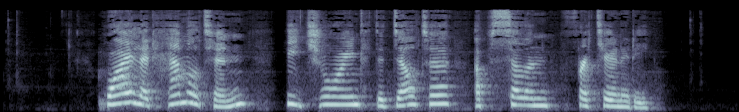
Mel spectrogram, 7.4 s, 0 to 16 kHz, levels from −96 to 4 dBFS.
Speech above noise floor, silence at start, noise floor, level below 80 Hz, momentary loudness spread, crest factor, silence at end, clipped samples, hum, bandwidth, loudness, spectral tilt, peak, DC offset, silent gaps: 52 dB; 1 s; -70 dBFS; -66 dBFS; 11 LU; 18 dB; 0.85 s; under 0.1%; none; 11.5 kHz; -18 LUFS; -3.5 dB/octave; -2 dBFS; under 0.1%; none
